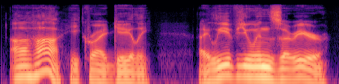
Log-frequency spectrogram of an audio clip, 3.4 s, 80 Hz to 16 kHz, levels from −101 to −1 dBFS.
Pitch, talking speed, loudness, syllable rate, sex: 105 Hz, 195 wpm, -17 LUFS, 4.9 syllables/s, male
